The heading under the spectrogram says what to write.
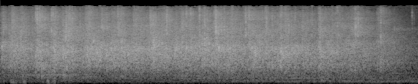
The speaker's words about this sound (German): Applaus fürs Walk.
